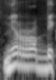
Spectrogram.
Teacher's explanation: গোলে যখন আওয়াজটা আসবে তখন একটু একটু কম্পন হবে জিহ্বার আর পিছনটা উঠে আছে মানে আওয়াজটাকে উপরের দিকে ঠেলে দিচ্ছি কারণ এটা ভারী র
